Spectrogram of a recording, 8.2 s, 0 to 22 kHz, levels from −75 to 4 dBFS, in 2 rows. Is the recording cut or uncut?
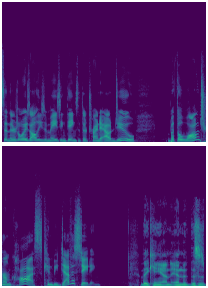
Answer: uncut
